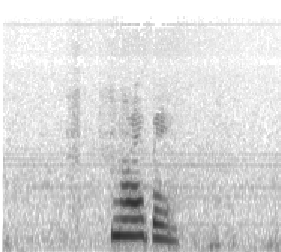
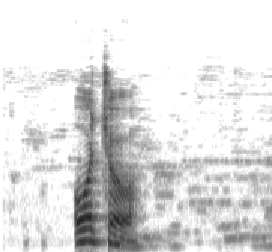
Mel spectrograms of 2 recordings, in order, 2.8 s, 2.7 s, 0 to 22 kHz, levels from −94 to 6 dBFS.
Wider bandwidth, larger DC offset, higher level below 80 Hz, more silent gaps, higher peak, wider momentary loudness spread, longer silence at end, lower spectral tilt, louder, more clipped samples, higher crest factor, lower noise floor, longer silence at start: second, 5.4 kHz vs 9.2 kHz; neither; about the same, -64 dBFS vs -64 dBFS; neither; second, -8 dBFS vs 0 dBFS; first, 14 LU vs 10 LU; second, 1.05 s vs 1.35 s; first, -8 dB/octave vs -5 dB/octave; second, -21 LUFS vs -16 LUFS; neither; about the same, 18 dB vs 20 dB; about the same, -58 dBFS vs -60 dBFS; first, 1.1 s vs 0.75 s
